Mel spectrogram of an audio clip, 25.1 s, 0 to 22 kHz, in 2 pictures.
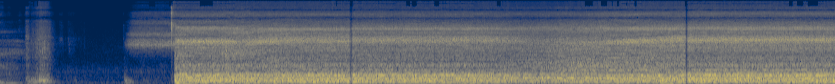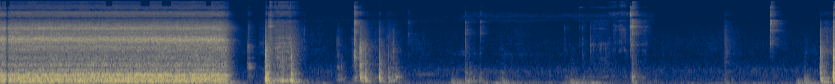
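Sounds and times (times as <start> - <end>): heat gun blowing: 2.0 - 16.0.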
